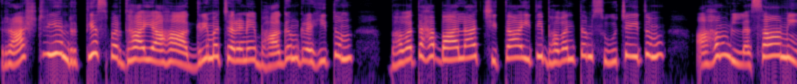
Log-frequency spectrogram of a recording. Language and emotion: Sanskrit, happy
